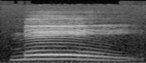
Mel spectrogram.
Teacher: esse i se prolonga mais do que o normal, mas não se prolonga mais do que o e. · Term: semivogal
